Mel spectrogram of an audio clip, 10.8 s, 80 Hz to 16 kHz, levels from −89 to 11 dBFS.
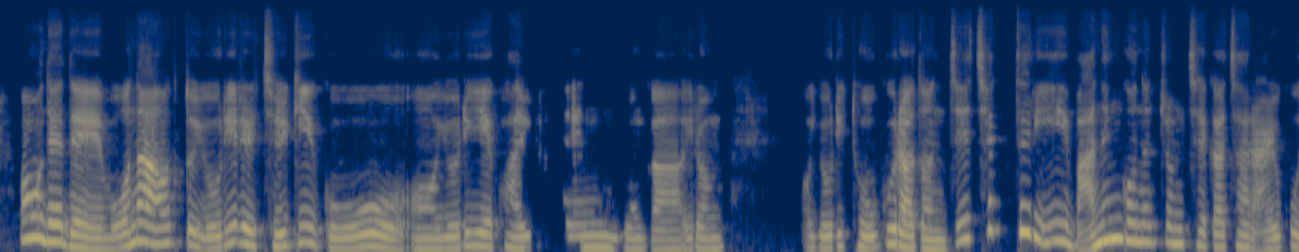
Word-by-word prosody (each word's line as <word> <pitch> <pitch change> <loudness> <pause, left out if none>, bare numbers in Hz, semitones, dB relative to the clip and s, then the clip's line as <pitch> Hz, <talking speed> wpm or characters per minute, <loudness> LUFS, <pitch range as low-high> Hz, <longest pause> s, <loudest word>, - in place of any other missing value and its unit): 어 290 +2 +4
네네. 180 - +4
뭐 145 +2 -3
워낙 225 +1 +4
또 200 -2 +1
요리를 195 +7 0
즐기고 175 - -1
어 145 0 -3
요리에 175 +4 0
관련된 165 -1 -4
뭔가 140 -2 -4
이런 150 0 -5 0.6
어 - - -13
요리 165 +2 -3
도구라든지 165 - 0
책들이 325 - 0
많은 225 - +4
거는 245 -4 0
좀 225 -3 -1
제가 180 -4 -3
잘 170 -2 -4
알고 155 +7 -3
175 Hz, 250 characters per minute, -24 LUFS, 155-225 Hz, 0.6 s, 어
